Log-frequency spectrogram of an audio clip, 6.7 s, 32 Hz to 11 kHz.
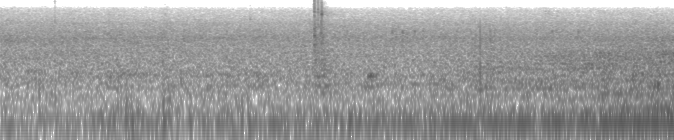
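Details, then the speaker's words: Pre-war Riley Brooklands with the engine off: the SU electric fuel pump ticks about every three seconds. The owner worries this means a slow fuel leak, but none is visible, so the cause is unconfirmed. "so I'm just worried that continual ticking means it's there's a slow leak somewhere but I can't see anything leaking it's ticking once every 3 seconds or so"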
